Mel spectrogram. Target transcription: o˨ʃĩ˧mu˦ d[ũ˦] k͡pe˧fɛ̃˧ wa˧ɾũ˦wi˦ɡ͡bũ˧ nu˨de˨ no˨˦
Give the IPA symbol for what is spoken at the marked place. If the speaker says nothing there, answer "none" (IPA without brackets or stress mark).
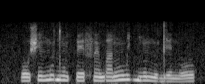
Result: ũ˦˨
